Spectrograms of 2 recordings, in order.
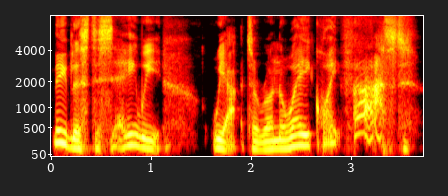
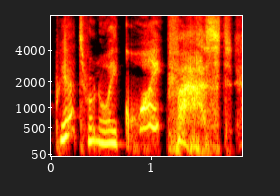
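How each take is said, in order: First: A fretful halfling, pitched up; halfling, higher. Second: High whispered repeat; hushed aside. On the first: Halfling telling the travellers how they fled, higher and jittery. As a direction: tell it like a jittery little prospector. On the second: Halfling whispering the escape to the travellers, high and hushed. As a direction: breathe it like a frightened secret. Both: Acted.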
